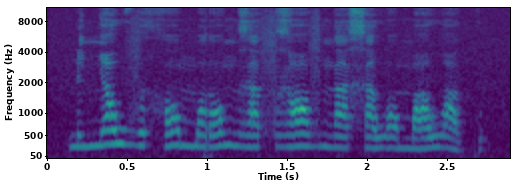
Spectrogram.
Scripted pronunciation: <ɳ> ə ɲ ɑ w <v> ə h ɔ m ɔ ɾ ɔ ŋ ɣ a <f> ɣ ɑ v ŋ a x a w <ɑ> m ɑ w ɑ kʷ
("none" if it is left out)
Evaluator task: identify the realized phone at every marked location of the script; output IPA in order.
ɳ, v, f, ɔ

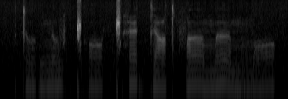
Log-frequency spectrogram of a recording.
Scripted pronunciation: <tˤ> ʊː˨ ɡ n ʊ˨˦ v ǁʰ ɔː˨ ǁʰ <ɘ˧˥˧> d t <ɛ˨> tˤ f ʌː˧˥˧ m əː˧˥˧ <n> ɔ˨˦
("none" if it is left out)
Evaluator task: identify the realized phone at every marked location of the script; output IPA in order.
t, ɛ˧˥˧, ɛː˨, mː

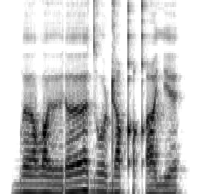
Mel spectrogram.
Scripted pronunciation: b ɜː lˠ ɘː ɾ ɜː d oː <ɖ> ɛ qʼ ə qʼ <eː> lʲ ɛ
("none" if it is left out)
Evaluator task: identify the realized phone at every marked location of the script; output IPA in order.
ɖ, ɘː

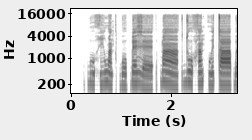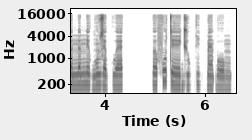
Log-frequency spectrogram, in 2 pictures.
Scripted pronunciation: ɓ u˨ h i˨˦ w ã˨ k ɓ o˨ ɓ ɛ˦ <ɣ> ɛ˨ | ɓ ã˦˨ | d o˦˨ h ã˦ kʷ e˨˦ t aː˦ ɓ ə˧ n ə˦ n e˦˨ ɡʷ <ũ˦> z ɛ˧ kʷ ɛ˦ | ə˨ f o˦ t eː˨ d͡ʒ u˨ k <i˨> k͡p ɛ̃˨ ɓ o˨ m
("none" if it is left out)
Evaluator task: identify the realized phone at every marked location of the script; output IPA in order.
ɣ, ũ˦, i˧

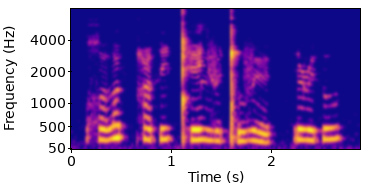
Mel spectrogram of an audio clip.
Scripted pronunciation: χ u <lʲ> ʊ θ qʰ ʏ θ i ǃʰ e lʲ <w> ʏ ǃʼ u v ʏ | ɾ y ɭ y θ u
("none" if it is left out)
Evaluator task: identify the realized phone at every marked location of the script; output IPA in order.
lˠ, v

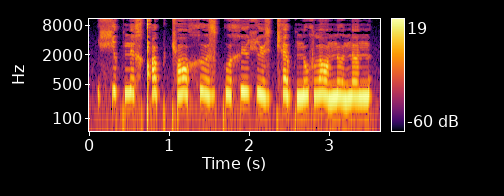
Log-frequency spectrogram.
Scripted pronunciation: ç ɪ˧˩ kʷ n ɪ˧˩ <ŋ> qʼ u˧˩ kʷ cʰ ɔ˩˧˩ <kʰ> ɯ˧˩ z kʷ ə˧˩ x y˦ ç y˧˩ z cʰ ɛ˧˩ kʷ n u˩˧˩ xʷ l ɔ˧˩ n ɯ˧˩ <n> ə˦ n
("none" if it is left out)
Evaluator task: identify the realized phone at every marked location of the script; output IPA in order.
x, x, n

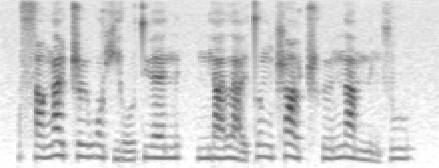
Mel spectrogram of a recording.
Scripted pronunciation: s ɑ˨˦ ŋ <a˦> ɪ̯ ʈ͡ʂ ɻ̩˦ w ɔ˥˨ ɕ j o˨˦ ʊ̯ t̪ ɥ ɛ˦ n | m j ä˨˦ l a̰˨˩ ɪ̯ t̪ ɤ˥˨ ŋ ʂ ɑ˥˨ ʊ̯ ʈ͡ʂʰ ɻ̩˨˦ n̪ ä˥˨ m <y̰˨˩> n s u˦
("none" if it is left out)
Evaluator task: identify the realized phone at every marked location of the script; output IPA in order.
a˥˨, y̰˨˩

